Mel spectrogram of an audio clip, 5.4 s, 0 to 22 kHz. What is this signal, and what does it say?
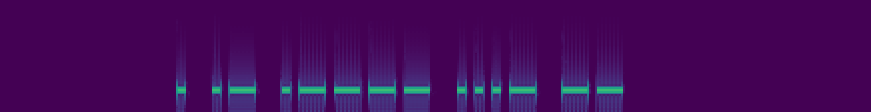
Morse code, heard as a keyed tone, about 22 wpm, 700 Hz. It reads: EA1VM
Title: DXCC-100 Call Signs - 5 Characters - 22wpm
